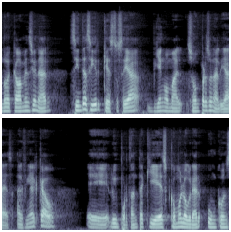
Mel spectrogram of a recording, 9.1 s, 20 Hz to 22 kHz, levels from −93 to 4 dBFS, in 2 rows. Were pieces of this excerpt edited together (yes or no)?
no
